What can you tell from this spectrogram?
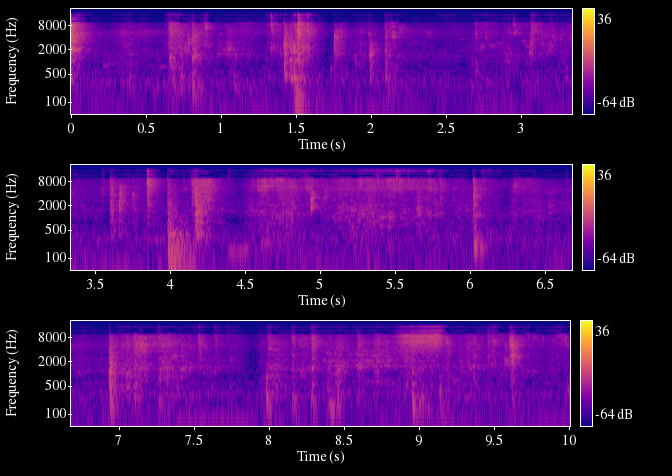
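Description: Small eating and handling noises at a table: scattered light clicks and knocks, the loudest a dull thump about four seconds in.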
